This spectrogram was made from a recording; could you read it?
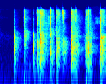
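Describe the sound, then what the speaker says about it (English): A round of applause at a Toastmasters meeting, heard as a few people clapping in a sparse, uneven patter of distinct hand claps, close and moderately loud, with no talking. "could you please give a warm round of applause to the role players and all the speakers"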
